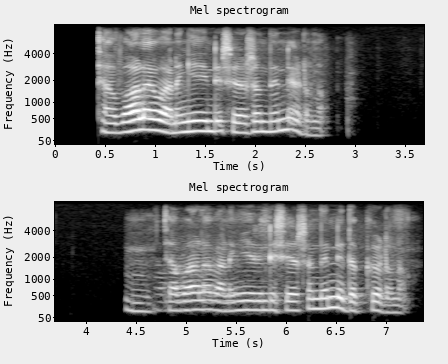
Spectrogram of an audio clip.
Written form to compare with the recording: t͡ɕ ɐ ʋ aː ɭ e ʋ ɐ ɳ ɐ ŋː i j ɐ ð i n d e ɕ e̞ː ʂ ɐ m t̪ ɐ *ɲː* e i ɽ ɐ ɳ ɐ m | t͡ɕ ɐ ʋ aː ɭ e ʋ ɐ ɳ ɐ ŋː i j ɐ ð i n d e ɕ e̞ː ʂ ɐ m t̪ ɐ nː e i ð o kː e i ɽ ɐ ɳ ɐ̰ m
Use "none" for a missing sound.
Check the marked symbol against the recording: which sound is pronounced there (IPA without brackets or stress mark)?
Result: nː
